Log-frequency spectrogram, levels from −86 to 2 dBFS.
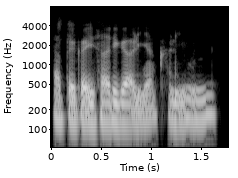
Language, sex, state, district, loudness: Hindi, male, Uttar Pradesh, Gorakhpur, -20 LUFS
